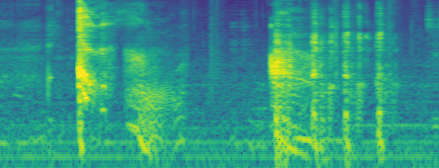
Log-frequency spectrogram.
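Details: A young girl gives two separate coughs, each a sharp burst followed by a brief rattly tail.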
